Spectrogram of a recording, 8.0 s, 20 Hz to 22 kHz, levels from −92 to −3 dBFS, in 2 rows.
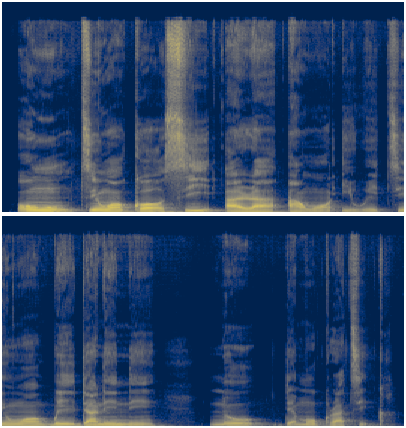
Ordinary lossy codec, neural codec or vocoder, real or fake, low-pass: none; vocoder, 48 kHz, 128 mel bands, Vocos; fake; none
